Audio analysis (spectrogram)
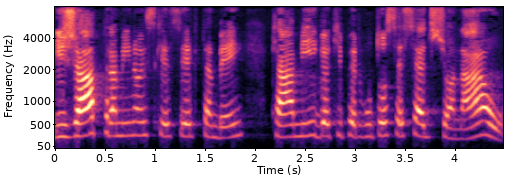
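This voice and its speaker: The woman's voice sits at a high pitch. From Santa Catarina, Brazil (Orleans). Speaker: lawyer, live-stream host. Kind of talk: live-stream legal discussion. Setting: live video stream from her office.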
